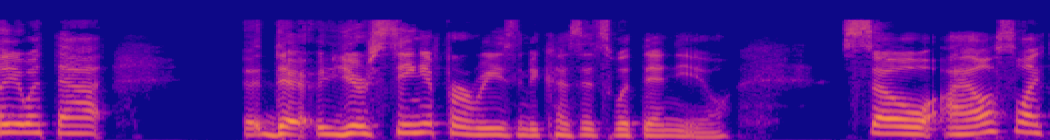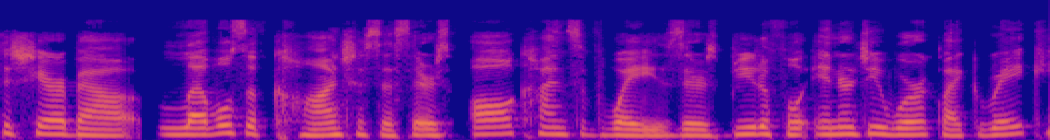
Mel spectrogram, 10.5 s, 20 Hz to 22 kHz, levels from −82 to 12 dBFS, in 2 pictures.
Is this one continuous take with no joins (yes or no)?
no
